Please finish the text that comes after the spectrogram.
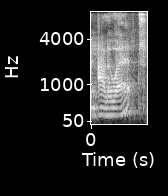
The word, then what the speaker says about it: Alouette: Another quite similar name vibe is the name Aloette. Isn't that nice? It's spelled A-L-O-U-E-T-T-E. It sounds like pirouette again, but I absolutely loved it.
